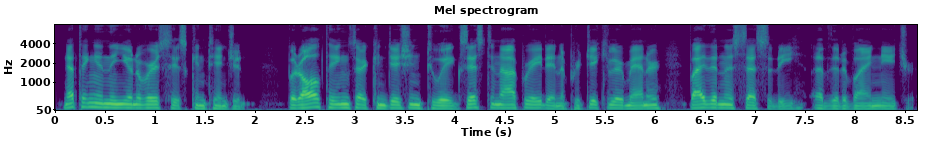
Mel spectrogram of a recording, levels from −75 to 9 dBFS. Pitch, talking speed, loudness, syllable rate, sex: 100 Hz, 180 wpm, -19 LUFS, 6.5 syllables/s, male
